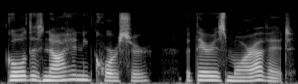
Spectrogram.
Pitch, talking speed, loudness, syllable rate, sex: 185 Hz, 240 wpm, -16 LUFS, 6.1 syllables/s, female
